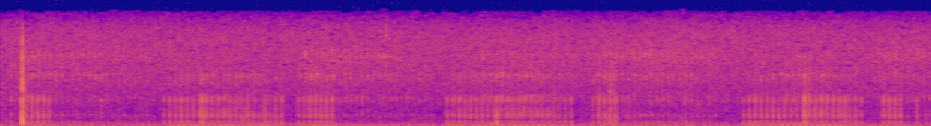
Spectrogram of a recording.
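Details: Loud, mellow purring from Pandy, a female cat, being massaged on a satin pillow. The low rumble rises in bursts with each breath, roughly every second, with a sharp tap near the start and soft satin rustling.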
